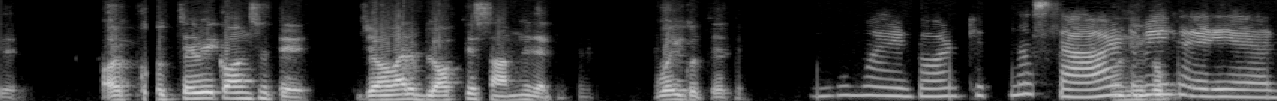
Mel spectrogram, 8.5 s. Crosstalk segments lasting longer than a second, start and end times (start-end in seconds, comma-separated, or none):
none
